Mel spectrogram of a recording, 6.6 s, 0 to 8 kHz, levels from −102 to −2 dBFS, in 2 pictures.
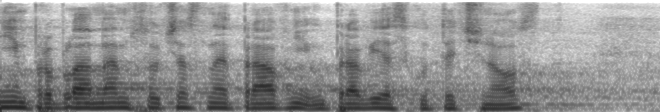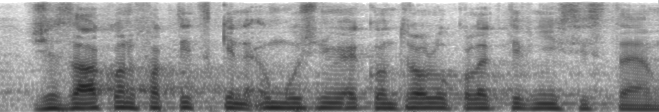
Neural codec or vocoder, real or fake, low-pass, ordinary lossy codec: vocoder, 24 kHz, 100 mel bands, Vocos; fake; 7.2 kHz; AAC, 48 kbps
